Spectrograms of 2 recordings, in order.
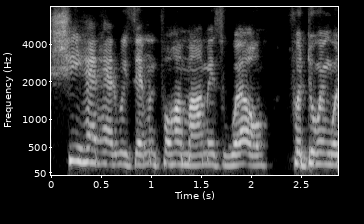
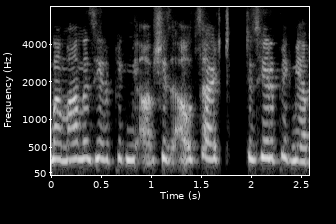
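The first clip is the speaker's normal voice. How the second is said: put-on weepy crying, tearful, high-pitched, insistent; 7 semitones higher than usual. Retelling how the daughter ran in saying her mama came: imitating someone crying. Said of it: "She's crying, y'all".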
